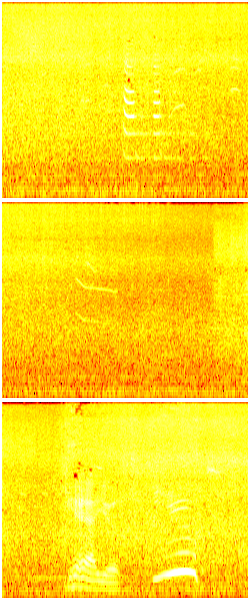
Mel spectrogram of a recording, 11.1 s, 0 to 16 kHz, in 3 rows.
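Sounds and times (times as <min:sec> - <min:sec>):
faint surf wash: 0:00.0 - 0:11.0.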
